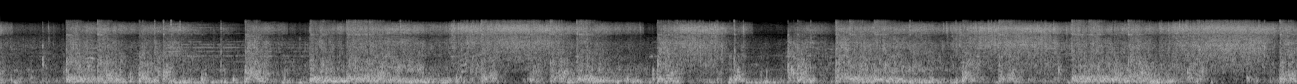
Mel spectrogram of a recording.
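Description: Aerial fireworks going off in a dense, continuous barrage of bangs and crackle, with only brief dips in level.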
